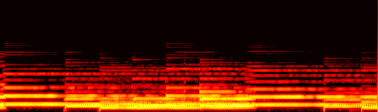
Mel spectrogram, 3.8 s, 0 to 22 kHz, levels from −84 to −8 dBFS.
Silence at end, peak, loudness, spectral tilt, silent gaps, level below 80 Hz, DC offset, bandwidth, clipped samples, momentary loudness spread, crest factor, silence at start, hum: 0 s; -14 dBFS; -28 LUFS; -12.5 dB/octave; none; -72 dBFS; under 0.1%; 3.4 kHz; under 0.1%; 6 LU; 12 dB; 0 s; none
